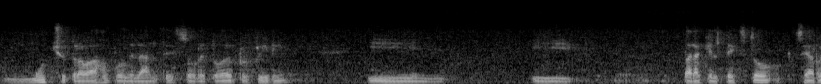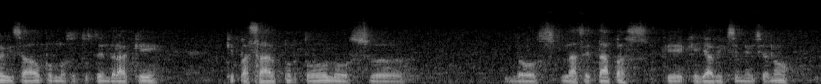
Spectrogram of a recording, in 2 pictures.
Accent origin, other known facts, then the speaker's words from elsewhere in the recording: Venezuela; yo soy venezolano también.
